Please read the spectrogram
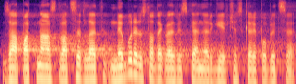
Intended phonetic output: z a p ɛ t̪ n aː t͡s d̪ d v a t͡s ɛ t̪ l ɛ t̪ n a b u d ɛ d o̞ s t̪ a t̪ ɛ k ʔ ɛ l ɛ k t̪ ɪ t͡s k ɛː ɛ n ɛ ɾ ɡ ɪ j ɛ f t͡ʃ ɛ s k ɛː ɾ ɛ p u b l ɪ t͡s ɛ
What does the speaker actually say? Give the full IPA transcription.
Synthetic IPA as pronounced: z a p a t̪ n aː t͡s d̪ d v a t͡s ɛ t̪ l ɛ t̪ n ɛ b u d ɛ d o̞ s t̪ a t̪ ɛ k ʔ ɛ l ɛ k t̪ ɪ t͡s k ɛː ɛ n ɛ ɾ ɡ ɪ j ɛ f t͡ʃ ɛ s k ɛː ɾ ɛ p u b l ɪ t͡s ɛ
